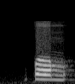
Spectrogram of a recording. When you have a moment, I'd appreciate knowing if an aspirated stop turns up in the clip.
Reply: no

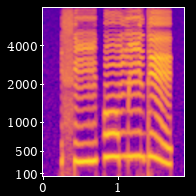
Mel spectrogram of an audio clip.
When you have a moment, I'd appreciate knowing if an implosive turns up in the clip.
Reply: no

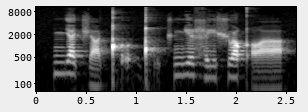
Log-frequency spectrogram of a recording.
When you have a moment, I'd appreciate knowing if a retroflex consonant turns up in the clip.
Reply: yes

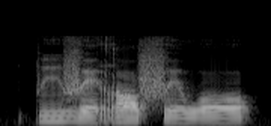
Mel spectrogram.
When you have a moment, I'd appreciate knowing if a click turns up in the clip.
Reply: no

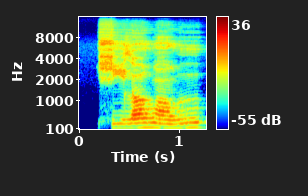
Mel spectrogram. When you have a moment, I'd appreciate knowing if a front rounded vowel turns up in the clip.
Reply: no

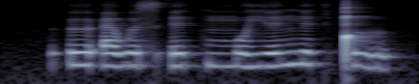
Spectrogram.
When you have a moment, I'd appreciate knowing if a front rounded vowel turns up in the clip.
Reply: yes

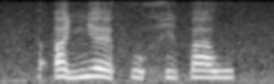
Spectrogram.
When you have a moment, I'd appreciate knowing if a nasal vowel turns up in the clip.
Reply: no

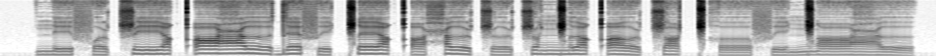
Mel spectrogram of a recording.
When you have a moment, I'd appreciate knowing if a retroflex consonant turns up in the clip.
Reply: yes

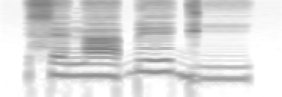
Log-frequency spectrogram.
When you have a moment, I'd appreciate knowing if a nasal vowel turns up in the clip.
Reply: no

